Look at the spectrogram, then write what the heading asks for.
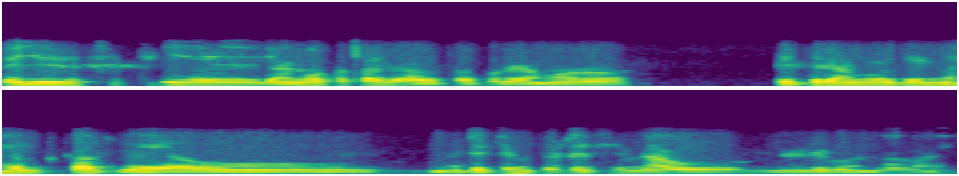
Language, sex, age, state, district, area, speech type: Odia, male, 45-60, Odisha, Sambalpur, rural, conversation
